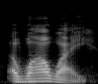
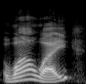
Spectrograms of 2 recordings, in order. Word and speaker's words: Huawei: a slight regret, that he didn't buy a Huawei, the new Huawei, world's slimmest smartphone. Did you got any? Oh my god! You can play with it. Any regrets, Shane? Not that one. All right, so the Huawei, now that's apparently how you pronounce it.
